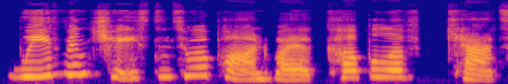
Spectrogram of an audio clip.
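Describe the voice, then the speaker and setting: Using a put-on character voice, a woman speaks at an extremely high pitch with very wide pitch swings. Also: moderate pace. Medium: read story. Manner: taunting, then panicky.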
